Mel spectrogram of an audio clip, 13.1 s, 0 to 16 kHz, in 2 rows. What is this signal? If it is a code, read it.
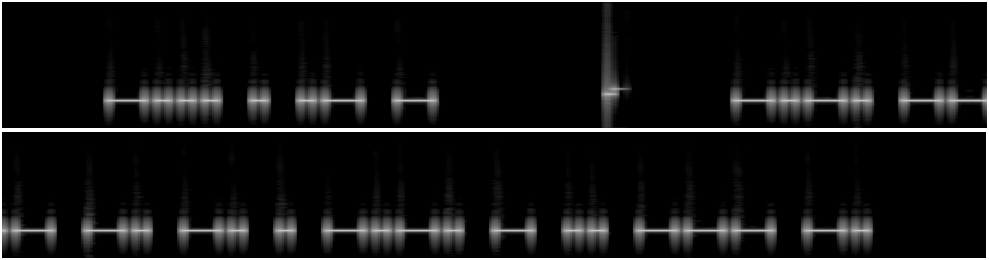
Morse code, heard as a keyed tone, about 15 wpm, 700 Hz. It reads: BEAT CONNECTION
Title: Sentences from Top 1300 Words - New Word Drill Alt - 15wpm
